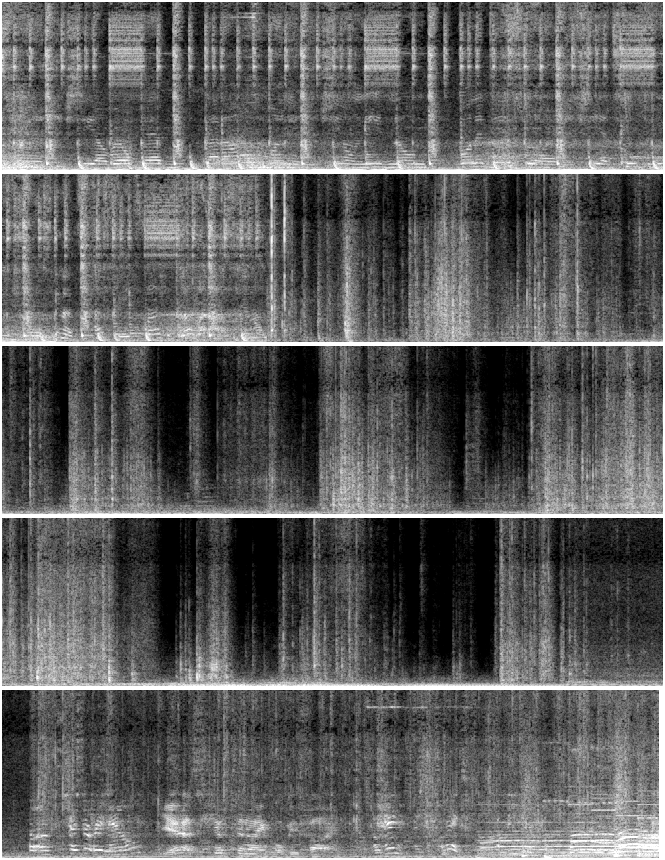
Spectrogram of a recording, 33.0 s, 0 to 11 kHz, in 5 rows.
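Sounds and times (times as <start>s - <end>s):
clicks and taps: 9.3s - 9.6s
rustling and crinkling: 9.3s - 33.0s.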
